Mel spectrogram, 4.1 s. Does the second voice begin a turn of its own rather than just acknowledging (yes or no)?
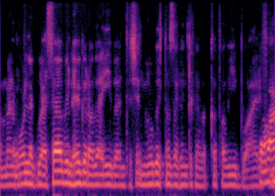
yes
